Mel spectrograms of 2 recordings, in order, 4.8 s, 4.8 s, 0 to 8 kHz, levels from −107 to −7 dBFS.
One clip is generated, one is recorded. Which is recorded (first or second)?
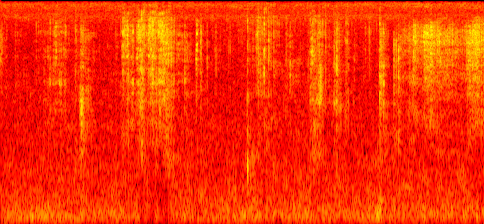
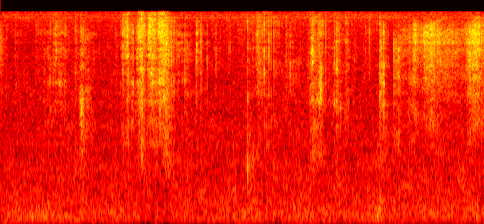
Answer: first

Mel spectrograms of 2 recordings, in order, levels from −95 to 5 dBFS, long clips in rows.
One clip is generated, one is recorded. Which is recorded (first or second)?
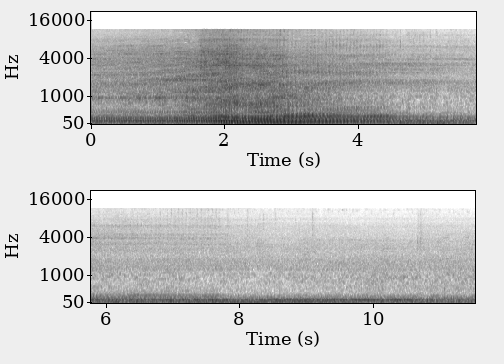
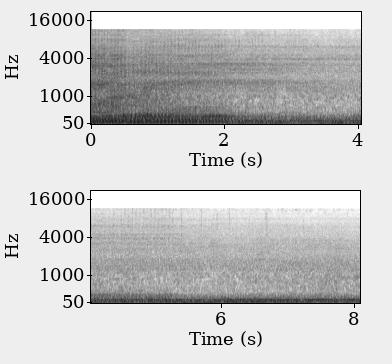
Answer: first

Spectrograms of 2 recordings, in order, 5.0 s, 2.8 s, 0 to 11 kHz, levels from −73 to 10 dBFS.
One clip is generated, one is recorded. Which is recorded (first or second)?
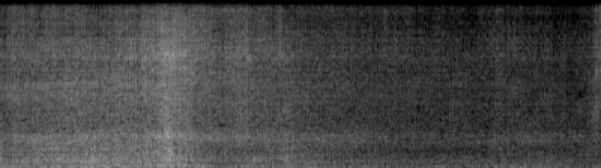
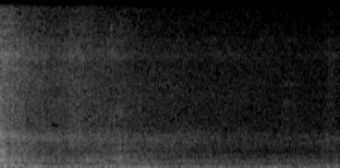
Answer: second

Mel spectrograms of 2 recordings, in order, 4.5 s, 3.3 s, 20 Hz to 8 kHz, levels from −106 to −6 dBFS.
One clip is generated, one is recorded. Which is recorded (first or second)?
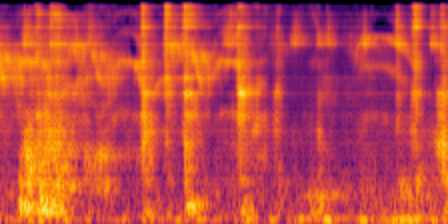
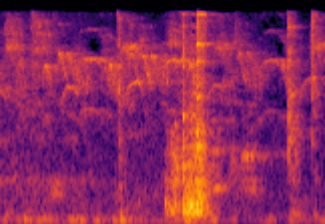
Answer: second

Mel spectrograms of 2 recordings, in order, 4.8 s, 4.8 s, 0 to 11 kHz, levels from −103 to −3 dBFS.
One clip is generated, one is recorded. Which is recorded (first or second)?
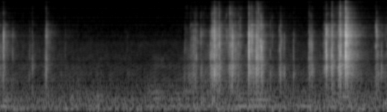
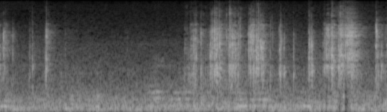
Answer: second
